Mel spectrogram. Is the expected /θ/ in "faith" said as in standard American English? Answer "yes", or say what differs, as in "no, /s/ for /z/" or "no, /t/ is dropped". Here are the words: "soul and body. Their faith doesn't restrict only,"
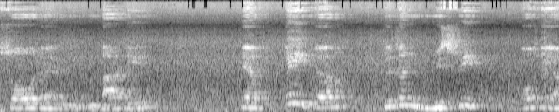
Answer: no, /t/ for /θ/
